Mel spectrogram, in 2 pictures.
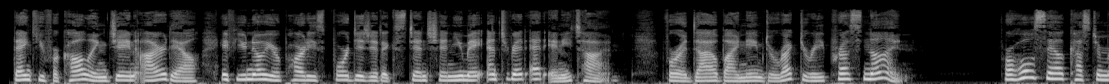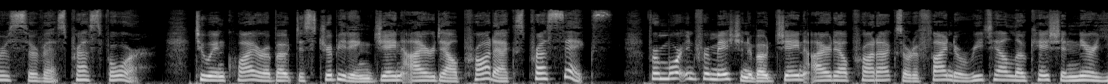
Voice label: Voice Prompt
